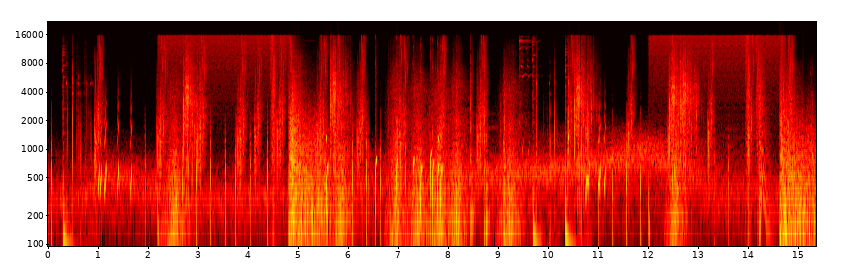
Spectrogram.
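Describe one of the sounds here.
Game monsters squeal and pop when hit.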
